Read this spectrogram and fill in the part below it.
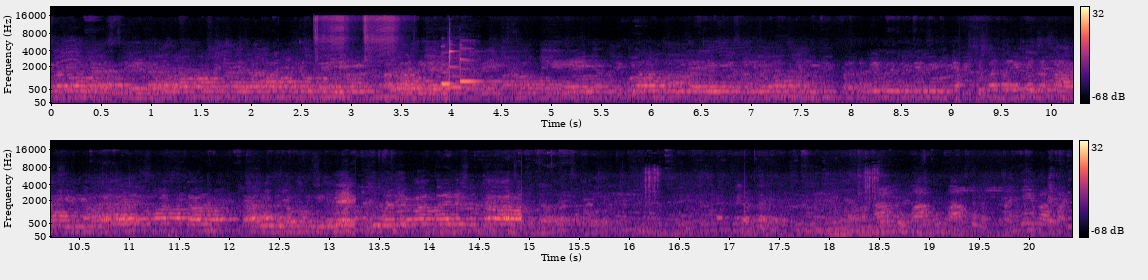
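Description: Men chant a prayer together in a steady, droning tone.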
